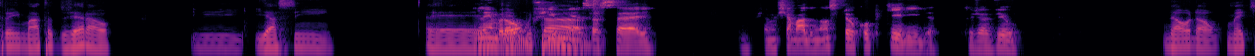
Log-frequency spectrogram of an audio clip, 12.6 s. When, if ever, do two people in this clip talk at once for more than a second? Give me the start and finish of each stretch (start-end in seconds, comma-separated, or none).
4.7-5.9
